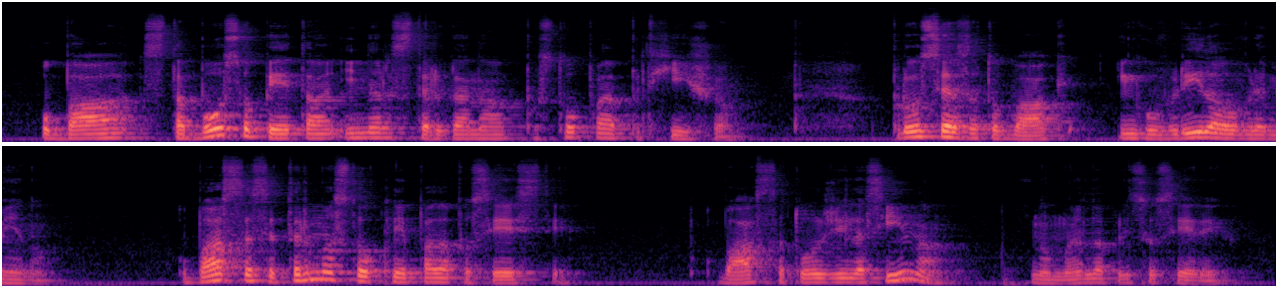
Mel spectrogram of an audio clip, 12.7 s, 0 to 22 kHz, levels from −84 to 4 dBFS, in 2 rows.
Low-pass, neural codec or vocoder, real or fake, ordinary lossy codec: 19.8 kHz; none; real; none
